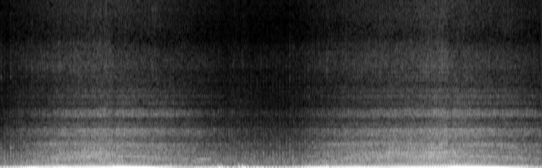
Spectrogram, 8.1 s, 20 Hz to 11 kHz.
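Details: Hyundai Matrix turbo, over 203,000 km, after turbine replacement and oil change: two clean, even revs climb smoothly and fall back to steady idle with no whistle or stumble; the whistle and smoke are fixed.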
